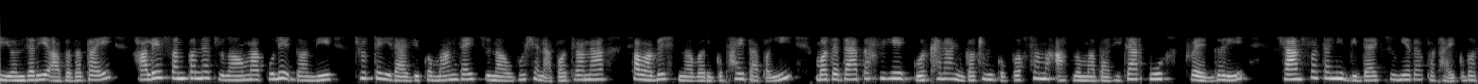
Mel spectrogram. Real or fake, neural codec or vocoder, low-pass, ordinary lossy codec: fake; codec, 24 kHz, 0.9 kbps, WavTokenizer, medium speech release version 1; 3.6 kHz; none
